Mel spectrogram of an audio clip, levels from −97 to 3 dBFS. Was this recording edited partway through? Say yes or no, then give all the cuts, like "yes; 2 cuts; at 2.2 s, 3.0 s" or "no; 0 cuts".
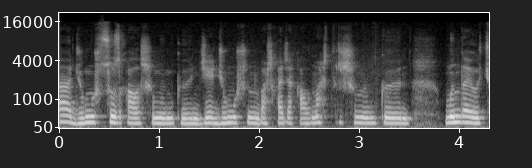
no; 0 cuts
